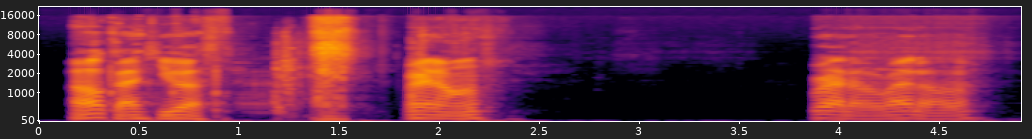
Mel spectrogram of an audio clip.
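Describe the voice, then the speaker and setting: A man's medium-pitched, flat monotone at a fairly slow pace, with audible room echo. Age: 40s. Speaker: gaming streamer. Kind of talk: live gameplay commentary. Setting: live stream from home. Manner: casual, conversational.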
